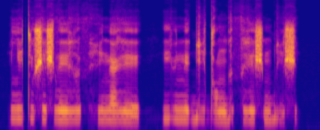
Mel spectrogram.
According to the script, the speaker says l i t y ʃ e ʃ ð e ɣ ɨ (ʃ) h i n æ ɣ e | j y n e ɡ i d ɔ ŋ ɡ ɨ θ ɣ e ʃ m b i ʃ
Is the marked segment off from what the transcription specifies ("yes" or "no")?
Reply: yes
